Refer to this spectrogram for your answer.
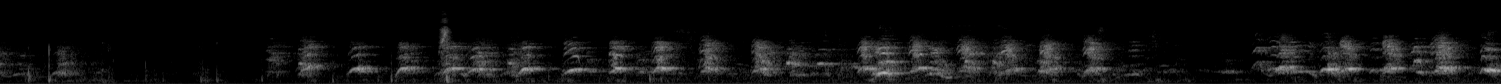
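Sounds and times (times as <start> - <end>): dog barking: 0.0 - 1.0, 2.6 - 11.5, 12.2 - 15.0.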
